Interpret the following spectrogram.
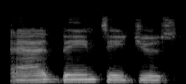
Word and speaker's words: advantageous: Y podríamos decir, mire, la primera sílaba es como decir A y D, como ad. Luego aquí va a decir algo como esto, advan, advan. Luego vamos a decir T, advantage.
